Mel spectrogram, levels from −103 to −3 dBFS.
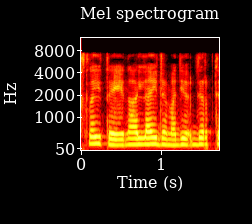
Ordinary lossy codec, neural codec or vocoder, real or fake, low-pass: AAC, 64 kbps; codec, 16 kHz, 16 kbps, FreqCodec, smaller model; fake; 7.2 kHz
